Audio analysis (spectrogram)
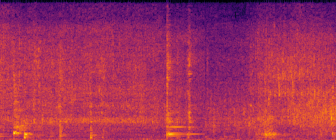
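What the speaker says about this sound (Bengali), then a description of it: "কুমড়োটা ভাজা হয়ে গেছে বন্ধুরা, এবার আমি আলুগুলো কুমড়োর সাথে দিয়ে দেবো।" Potatoes go into a pan of fried pumpkin for a vegetarian Bengali dish, hissing in a steady close sizzle with a few scraping stirs and light clinks of a utensil against the pan.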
